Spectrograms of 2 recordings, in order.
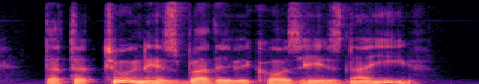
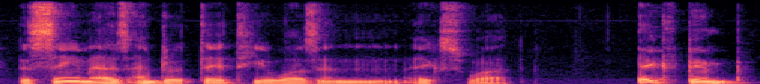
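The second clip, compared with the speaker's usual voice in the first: ordinary delivery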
